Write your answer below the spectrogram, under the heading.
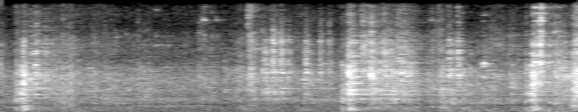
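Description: Pakistan Railways passenger coaches rolling past with a steady rumble, their steel wheels clacking sharply over rail joints a few times.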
